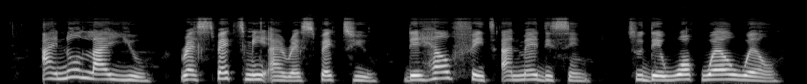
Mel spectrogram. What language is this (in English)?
Nigerian Pidgin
